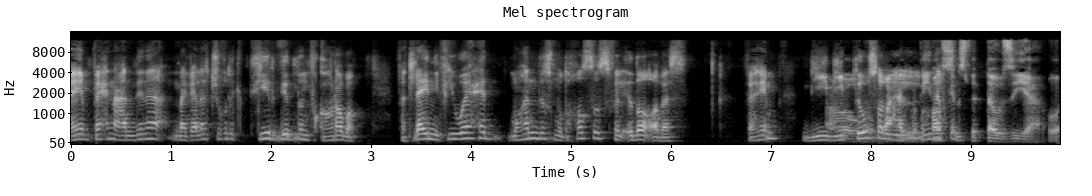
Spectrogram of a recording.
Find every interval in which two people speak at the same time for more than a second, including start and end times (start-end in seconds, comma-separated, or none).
7.6-8.9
